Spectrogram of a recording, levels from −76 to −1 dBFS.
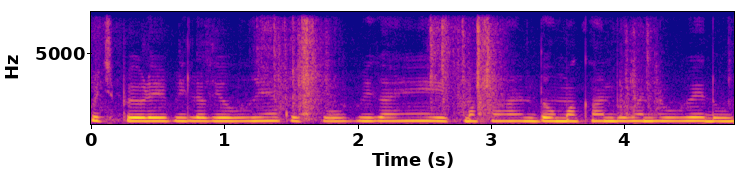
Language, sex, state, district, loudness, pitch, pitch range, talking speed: Hindi, female, Bihar, Sitamarhi, -15 LUFS, 245 Hz, 240-250 Hz, 260 wpm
